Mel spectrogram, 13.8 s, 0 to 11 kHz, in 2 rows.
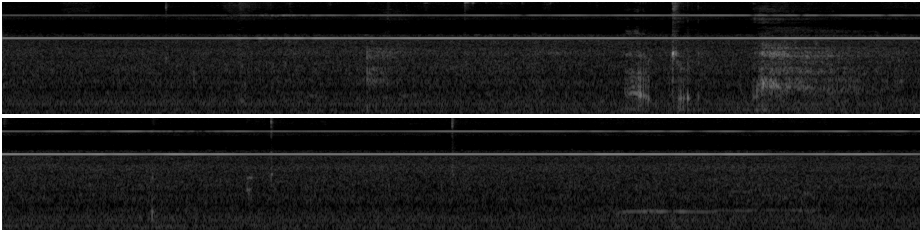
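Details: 1999 Lexus GS300 (2JZ-GE, 257,000 miles), nonstop high-pitched beeping inside the car with brake warning lights and no brake assist, from a brake system fault; the ABS modulator assembly was replaced.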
